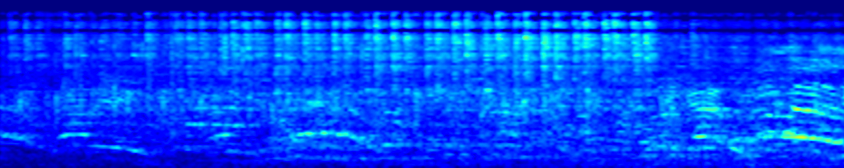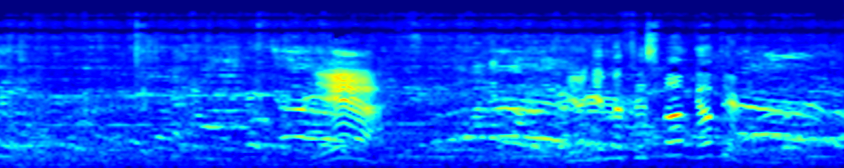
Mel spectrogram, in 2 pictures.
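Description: Hands slap in high fives.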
